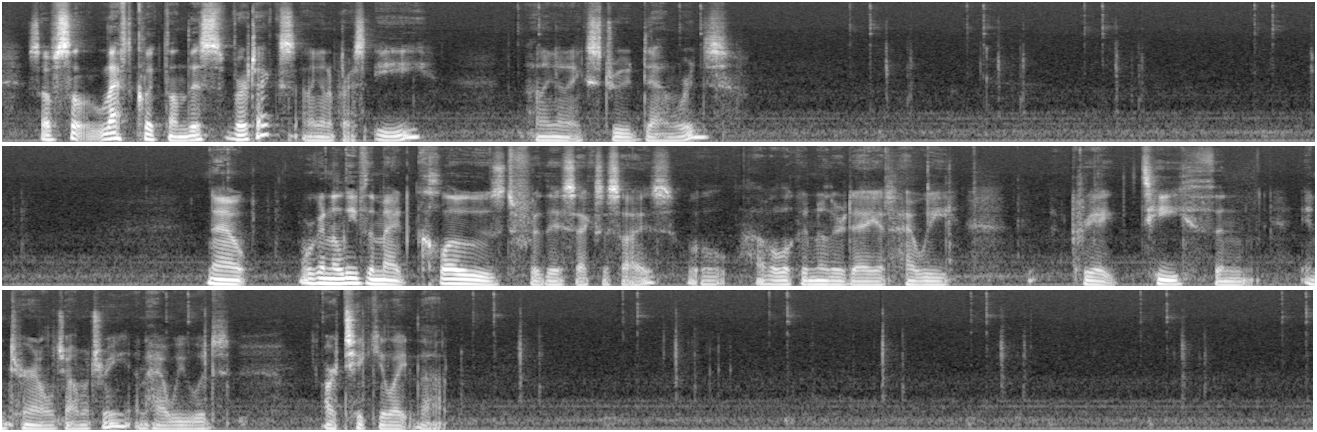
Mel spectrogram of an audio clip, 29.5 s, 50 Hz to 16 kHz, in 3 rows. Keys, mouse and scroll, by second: 2.5 e, 16.7 scroll down 1, 17.1 shift+middle click, 17.3 e, 17.9 shift+scroll down 1, 18.1 scroll up 1, 21.6 e, 25.8 scroll down 1, 26.3 e.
